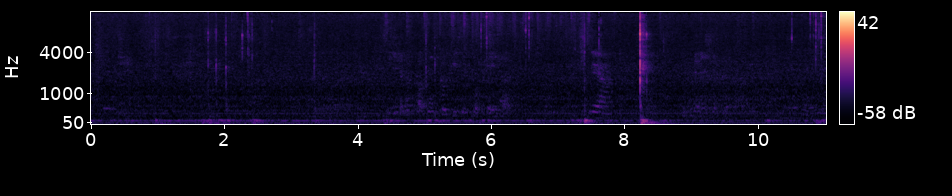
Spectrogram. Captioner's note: clicking, typing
